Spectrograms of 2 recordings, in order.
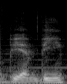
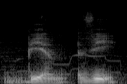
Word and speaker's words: BMW: race modified I guess should be pronounced BMV than BMW at least in Germany that's how I remember it was pronounced BM V or BMV so right now I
